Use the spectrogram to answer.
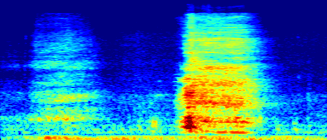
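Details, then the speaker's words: Man with a worsening cold caught from his child: a soft breathy sound, then one harsh explosive cough burst lasting about half a second: cough. "but today I'm I'm really starting to feel it with a cough. Maybe you can hear it in my voice."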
